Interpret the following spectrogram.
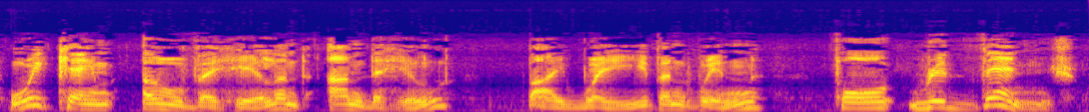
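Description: Man playing small timid hobbit, squeaky, fawning, lively pitch, husky. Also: slow, no echo, exaggerated voice. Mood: defiant. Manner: high, frightened squeak, fawning. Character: timid small male hobbit, flattering and nervous. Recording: dull lo-fi sound.

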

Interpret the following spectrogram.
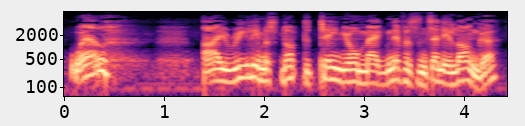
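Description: A man voicing a timid small male hobbit who talks in a high, frightened, fawning squeak. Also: moderate pace, slightly rough, no room sound. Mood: polite. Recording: dull lo-fi sound.

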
